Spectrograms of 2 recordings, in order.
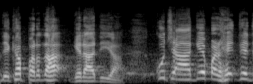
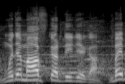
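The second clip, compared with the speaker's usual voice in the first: usual speaking voice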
